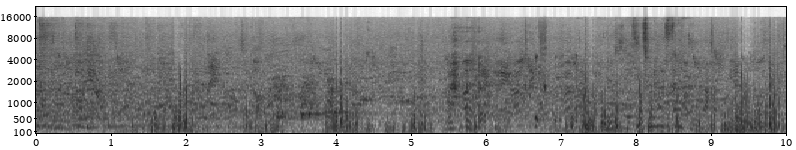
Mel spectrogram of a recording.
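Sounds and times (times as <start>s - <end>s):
background voices: 0.0s - 4.2s
dog barking: 3.2s - 4.2s.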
